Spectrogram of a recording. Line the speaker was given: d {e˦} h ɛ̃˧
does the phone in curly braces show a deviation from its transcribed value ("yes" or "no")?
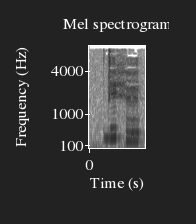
no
